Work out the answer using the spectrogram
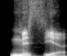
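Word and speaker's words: monsieur: o n s i e r but it's pronounced missia did you ever take a foreign language TR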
